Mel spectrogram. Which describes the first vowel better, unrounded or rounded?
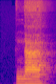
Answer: unrounded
